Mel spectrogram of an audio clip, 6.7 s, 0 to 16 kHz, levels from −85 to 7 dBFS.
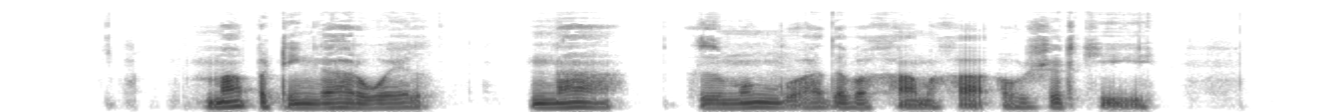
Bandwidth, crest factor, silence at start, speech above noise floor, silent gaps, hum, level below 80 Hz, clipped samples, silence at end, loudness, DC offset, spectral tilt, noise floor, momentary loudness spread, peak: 11 kHz; 22 dB; 1 s; 41 dB; none; none; -56 dBFS; under 0.1%; 0.95 s; -24 LUFS; under 0.1%; -7.5 dB/octave; -63 dBFS; 9 LU; -2 dBFS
